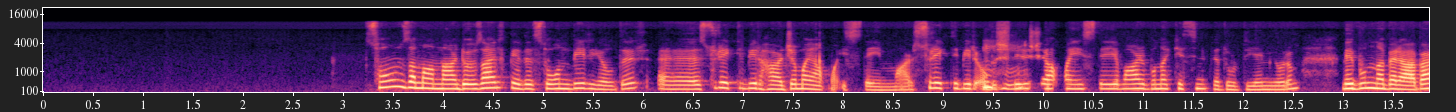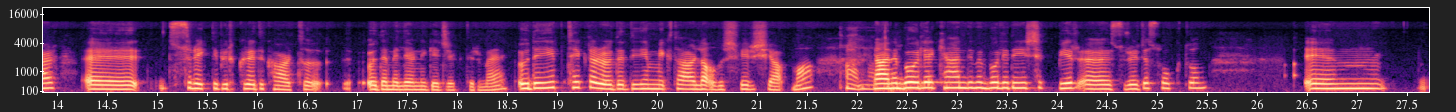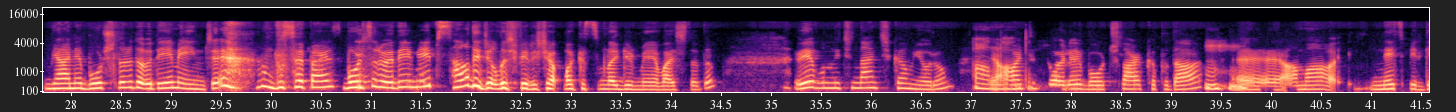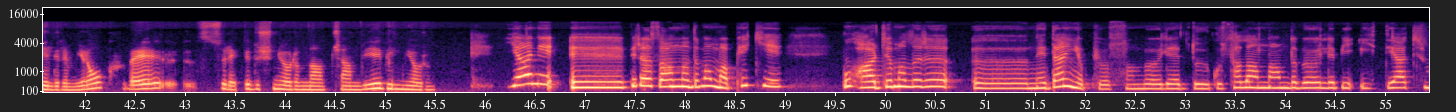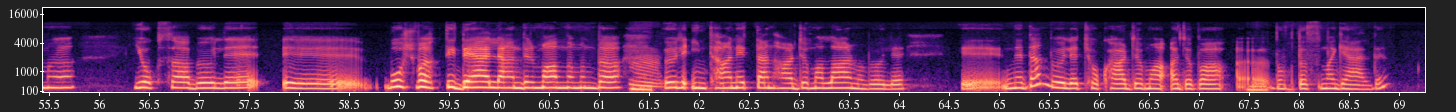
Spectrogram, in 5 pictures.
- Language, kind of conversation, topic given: Turkish, advice, Harcamalarımı kontrol edemeyip sürekli borca girme döngüsünden nasıl çıkabilirim?
- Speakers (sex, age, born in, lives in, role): female, 25-29, Turkey, Ireland, user; female, 35-39, Turkey, Austria, advisor
- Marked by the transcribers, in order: static; other background noise; background speech; other noise; chuckle; trusting: "bu sefer s"; unintelligible speech; tapping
